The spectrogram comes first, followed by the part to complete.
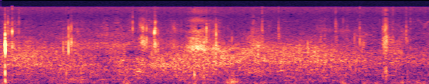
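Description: Faint footsteps of a person walking over grass onto asphalt, with a few soft ticks over a quiet, steady outdoor background hiss.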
